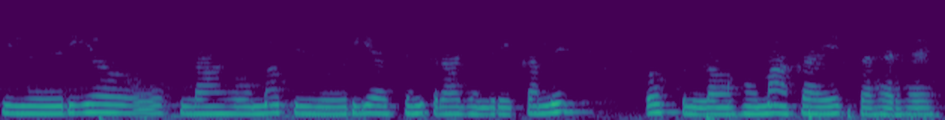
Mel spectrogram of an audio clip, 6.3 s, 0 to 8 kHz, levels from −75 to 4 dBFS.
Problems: none marked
